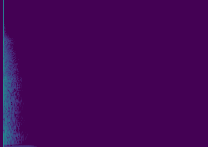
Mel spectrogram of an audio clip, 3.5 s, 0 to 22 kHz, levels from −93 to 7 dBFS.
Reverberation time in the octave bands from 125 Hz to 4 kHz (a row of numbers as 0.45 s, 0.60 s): 0.55 s, 0.50 s, 0.45 s, 0.50 s, 0.45 s, 0.45 s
